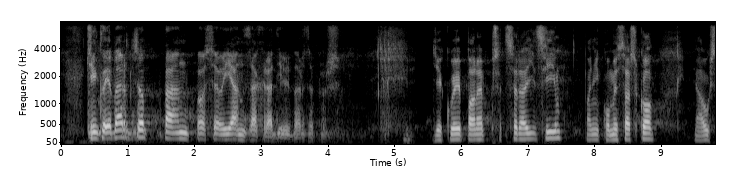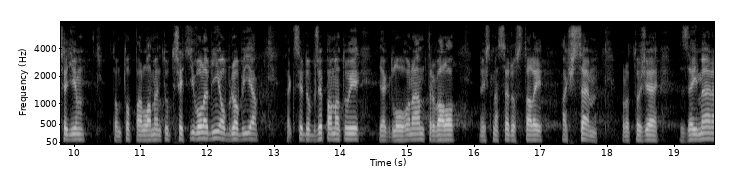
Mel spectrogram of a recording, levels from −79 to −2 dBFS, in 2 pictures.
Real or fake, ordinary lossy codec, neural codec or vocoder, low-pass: fake; none; codec, 16 kHz, 16 kbps, FunCodec, trained on LibriTTS, 50 frames a second; 7.2 kHz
